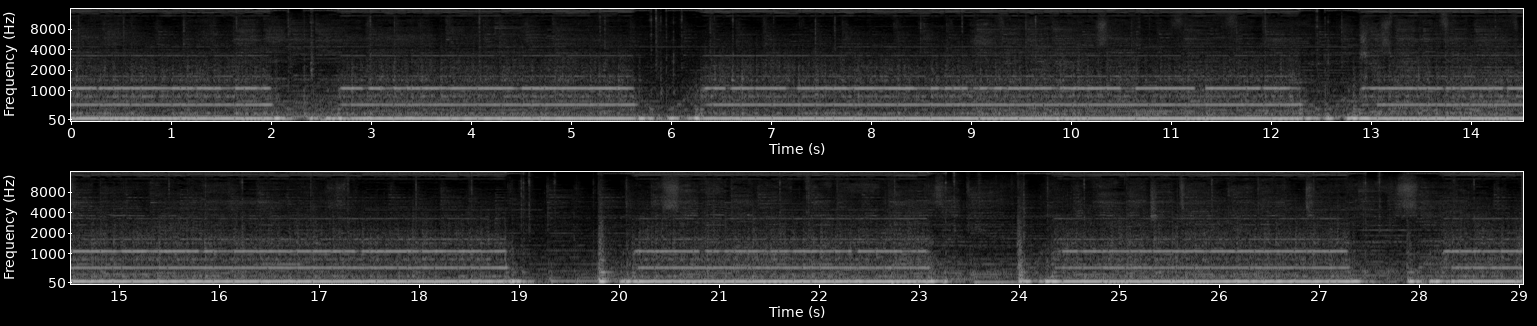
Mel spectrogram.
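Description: Huaming SHM-D tap-changer motor drive unit running, a steady electric-motor hum that stops briefly and starts again every three to six seconds as it steps from one tap position to the next.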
